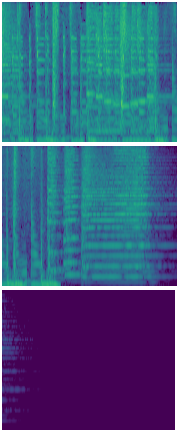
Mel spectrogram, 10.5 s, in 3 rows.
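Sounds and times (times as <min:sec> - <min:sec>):
1970s funk music: 0:00.0 - 0:06.8.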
